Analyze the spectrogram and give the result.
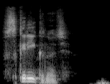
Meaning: to shout out loudly
- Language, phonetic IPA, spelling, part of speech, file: Russian, [ˈfskrʲiknʊtʲ], вскрикнуть, verb, Ru-вскрикнуть.ogg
